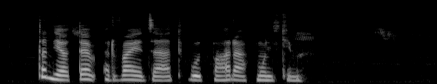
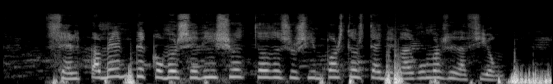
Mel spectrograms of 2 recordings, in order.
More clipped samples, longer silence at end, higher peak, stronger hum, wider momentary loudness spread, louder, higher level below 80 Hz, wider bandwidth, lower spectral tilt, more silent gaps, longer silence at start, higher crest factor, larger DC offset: neither; first, 1.35 s vs 0 s; second, -8 dBFS vs 0 dBFS; neither; about the same, 12 LU vs 12 LU; second, -27 LUFS vs -21 LUFS; second, -78 dBFS vs -28 dBFS; about the same, 11.5 kHz vs 11.5 kHz; about the same, -5.5 dB/octave vs -6 dB/octave; neither; about the same, 0.4 s vs 0.5 s; about the same, 20 dB vs 20 dB; neither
